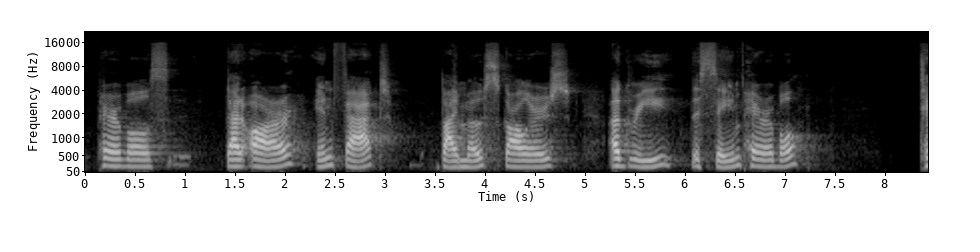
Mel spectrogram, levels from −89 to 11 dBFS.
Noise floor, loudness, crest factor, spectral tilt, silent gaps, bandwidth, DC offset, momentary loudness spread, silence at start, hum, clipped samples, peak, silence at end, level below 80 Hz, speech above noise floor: -79 dBFS; -21 LUFS; 20 dB; -4.5 dB/octave; 8.14-8.33 s; 16 kHz; under 0.1%; 14 LU; 0.15 s; none; under 0.1%; 0 dBFS; 0 s; -76 dBFS; 59 dB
